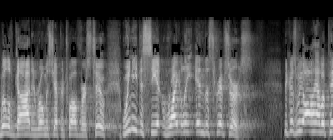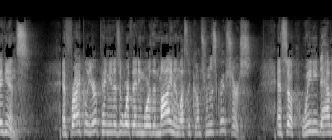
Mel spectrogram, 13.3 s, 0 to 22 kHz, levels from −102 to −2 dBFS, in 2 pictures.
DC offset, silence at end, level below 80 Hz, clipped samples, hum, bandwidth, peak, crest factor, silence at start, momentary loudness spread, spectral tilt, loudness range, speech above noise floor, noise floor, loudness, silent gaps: under 0.1%; 0 s; -80 dBFS; under 0.1%; none; 12.5 kHz; -4 dBFS; 20 dB; 0 s; 13 LU; -2.5 dB/octave; 2 LU; 36 dB; -59 dBFS; -23 LUFS; none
